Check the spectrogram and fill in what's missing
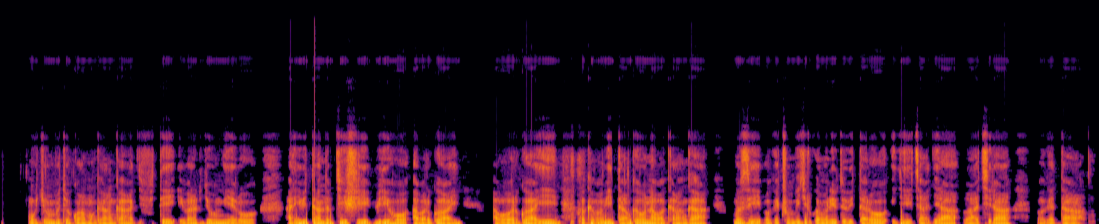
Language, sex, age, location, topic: Kinyarwanda, male, 25-35, Nyagatare, health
